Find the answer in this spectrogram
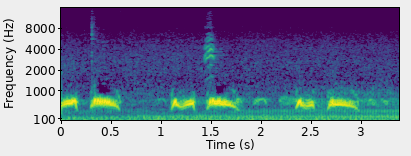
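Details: Kacuk or kampung spotted dove calling for a trapping lure: short burry coos followed by longer wavering ones, three phrases in a few seconds, a brief high chirp from another bird mid-way.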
